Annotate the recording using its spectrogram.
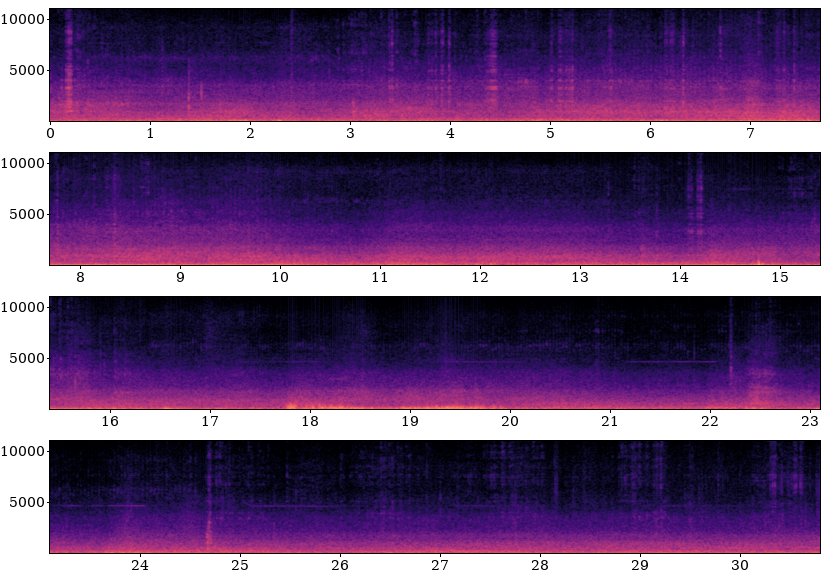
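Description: Street traffic noise around a moving bicycle, with a low rumble that swells about six seconds in and eases after ten seconds; a vehicle passes close by past the halfway mark.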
